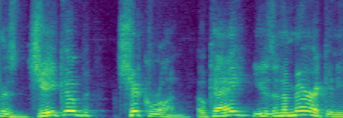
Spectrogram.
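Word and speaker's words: Chychrun: j reader you really busting balls on my pronunciation here his name is jacob chick run okay he's an american he was born in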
